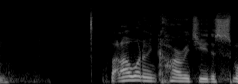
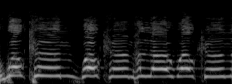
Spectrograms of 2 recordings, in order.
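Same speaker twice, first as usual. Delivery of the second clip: very high, sing-out welcome; hammed-up welcome team; gushing church greeter; slower than usual. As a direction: greet everyone in an over-keen high voice. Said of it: "welcome team in churches are a, are a special type of people".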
